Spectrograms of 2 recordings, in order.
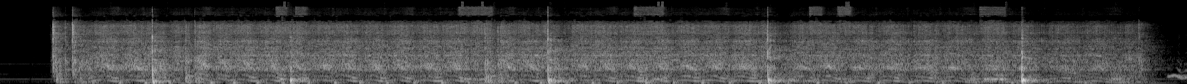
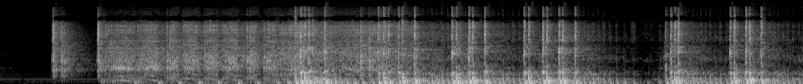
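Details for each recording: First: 1943 Willys Go Devil WWII engine, not run in decades, first start attempts. Steady cranking is punctuated by sharp backfire pops about every two seconds, never running. Plug leads 3 and 2 were swapped against the 1-3-4-2 firing order, and the distributor cap was loose. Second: WWII 1943 Willys Jeep Go Devil engine, decades unrun, fitted only with a new distributor cap, coil, starter and spark plugs: it catches after a brief crank and settles into an uneven but steady idle, pulsing slightly, with good oil pressure; a healthy run.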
